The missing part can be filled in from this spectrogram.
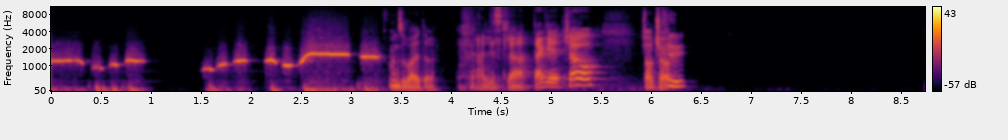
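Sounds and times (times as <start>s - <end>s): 
person whistling a lively tune: 0.0s - 3.4s
speech: 3.4s - 6.4s.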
